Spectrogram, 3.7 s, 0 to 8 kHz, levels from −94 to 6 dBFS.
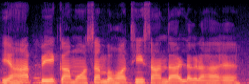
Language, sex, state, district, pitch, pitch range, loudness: Hindi, male, Arunachal Pradesh, Lower Dibang Valley, 150 Hz, 140-165 Hz, -15 LUFS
